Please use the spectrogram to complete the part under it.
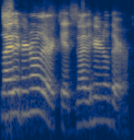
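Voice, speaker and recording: Rambling home streamer with a sharp, bright voice who chats and builds at the same time. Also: medium pitch, animated, fast, poor audio. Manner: chatty, thinks aloud, self-mocking asides. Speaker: live streamer building toy sets. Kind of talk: casual rambling chat while building. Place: home desk with two computers.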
